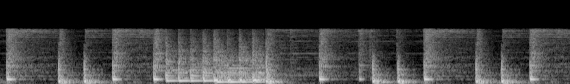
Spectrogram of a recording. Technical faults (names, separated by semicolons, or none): none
